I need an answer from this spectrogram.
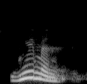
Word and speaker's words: women: Women. Women for pronunciation or plural. When it is plural, you say women.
